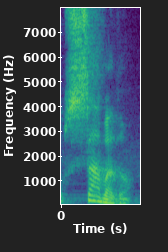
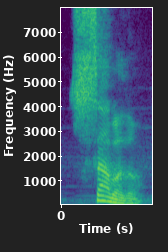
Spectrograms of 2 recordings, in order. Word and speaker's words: sábado: So sábado, sábado. 3rd to last syllable is stressed.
